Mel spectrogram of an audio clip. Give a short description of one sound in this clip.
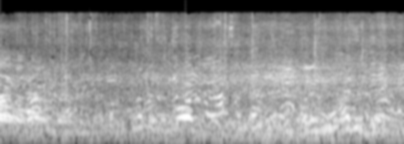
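Water splashes gently around people wading.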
